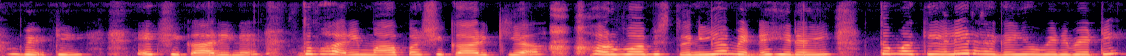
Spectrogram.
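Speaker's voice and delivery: tearful, breaking the news to the orphan; aunt mournfully telling the chick her mother died; grieving aunt. Acted. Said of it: "रोने लगती है".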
